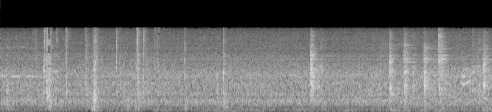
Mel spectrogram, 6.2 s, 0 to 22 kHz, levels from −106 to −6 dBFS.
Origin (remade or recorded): recorded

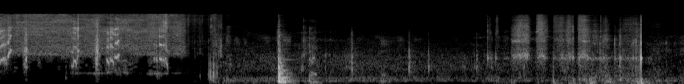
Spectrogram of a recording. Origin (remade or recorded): remade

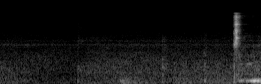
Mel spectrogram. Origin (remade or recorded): remade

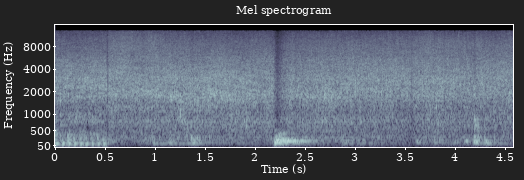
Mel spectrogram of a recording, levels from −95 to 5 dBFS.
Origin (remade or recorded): recorded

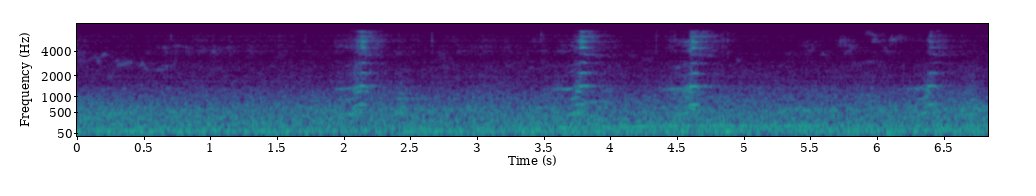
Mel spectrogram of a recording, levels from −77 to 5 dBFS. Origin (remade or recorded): remade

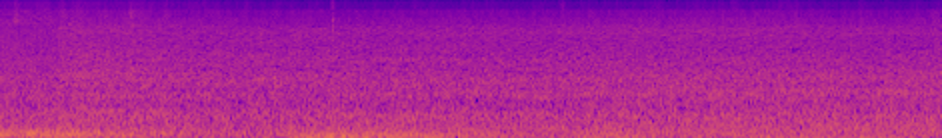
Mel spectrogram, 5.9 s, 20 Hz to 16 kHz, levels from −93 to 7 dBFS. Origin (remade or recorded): recorded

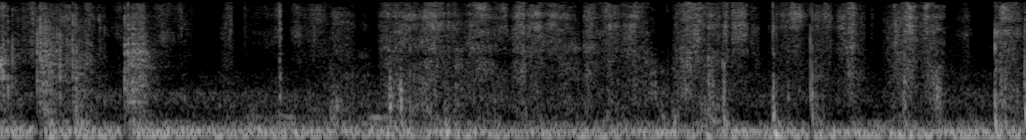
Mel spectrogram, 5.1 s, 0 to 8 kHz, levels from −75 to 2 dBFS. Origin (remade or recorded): recorded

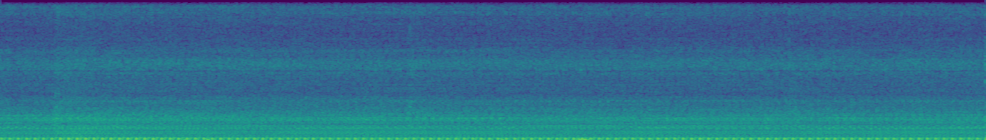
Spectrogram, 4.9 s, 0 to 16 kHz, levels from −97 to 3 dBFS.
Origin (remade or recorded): recorded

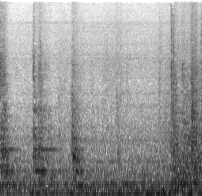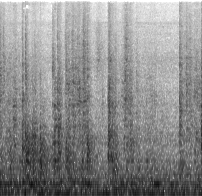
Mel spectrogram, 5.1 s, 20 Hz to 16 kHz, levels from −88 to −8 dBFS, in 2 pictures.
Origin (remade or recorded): recorded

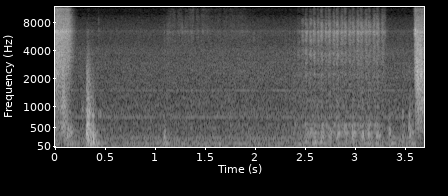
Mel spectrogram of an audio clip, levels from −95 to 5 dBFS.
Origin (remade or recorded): recorded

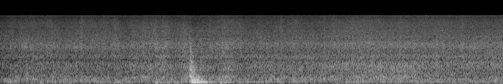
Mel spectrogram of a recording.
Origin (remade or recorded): remade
